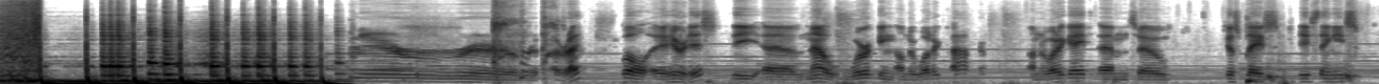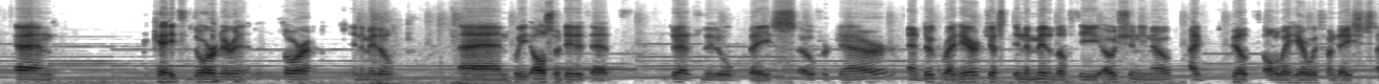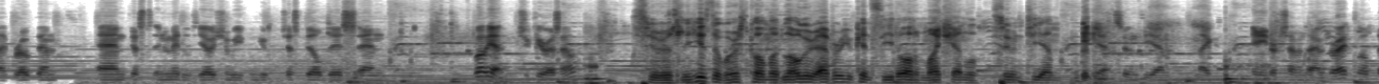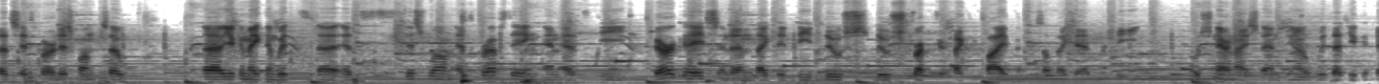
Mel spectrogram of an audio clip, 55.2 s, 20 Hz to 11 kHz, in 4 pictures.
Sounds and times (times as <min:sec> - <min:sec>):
Music: 0:00.0 - 0:55.1
Speech: 0:03.6 - 0:11.7, 0:12.3 - 0:14.4, 0:15.3 - 0:17.8, 0:18.4 - 0:19.9, 0:20.5 - 0:42.6, 0:43.4 - 0:55.1.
